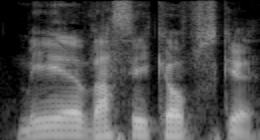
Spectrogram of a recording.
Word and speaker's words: Mia Wasikowska: We are looking at how to pronounce Mia Wasikowska. Right. Mia Wasikowska.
